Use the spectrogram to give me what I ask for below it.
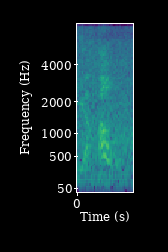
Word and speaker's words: Yahweh: But it's really Yahweh. Right. Right? Yahweh is how you say it.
